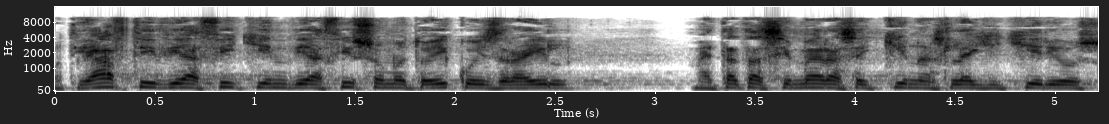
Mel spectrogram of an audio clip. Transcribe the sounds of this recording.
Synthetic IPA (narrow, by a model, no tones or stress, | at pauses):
o̞t̪iɐft̪iːðiɐθiciːnðiɐθiso̞me̞t̪o̞iko̞izɾɐil | me̞t̪ɐt̪ɐsime̞ɾɐse̞cinɐzle̞ʝiciɾio̞s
